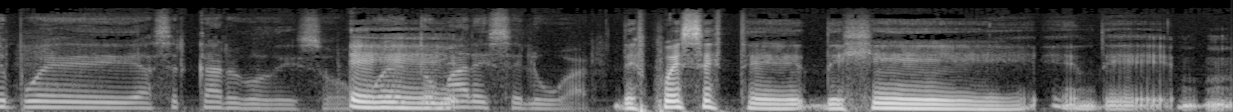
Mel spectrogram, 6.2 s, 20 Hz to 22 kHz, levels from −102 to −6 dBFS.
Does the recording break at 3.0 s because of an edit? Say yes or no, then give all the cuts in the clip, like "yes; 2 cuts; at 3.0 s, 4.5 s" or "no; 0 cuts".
yes; 1 cut; at 3.0 s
